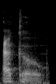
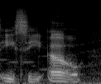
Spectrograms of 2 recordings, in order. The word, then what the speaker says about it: Eco: bought these these games, I was calling it Echo Quest because it's ECO. Someone on the Sierra forums corrected me and said that's probably pronounced eco, which makes way more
